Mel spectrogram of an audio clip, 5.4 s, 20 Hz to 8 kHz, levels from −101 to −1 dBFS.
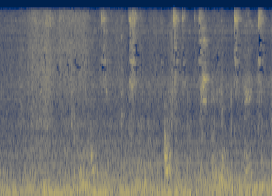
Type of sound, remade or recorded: recorded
